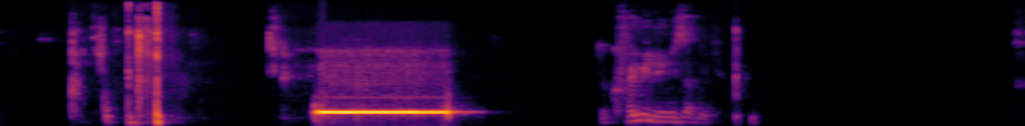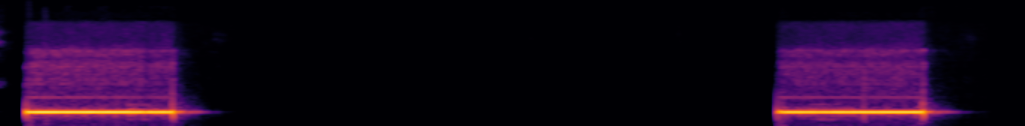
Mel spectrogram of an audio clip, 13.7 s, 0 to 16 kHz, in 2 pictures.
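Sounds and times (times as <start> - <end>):
buzzy telephone ringback tone while calling: 2.1 - 3.1, 7.0 - 8.2, 12.0 - 13.2
speech: 4.2 - 4.9.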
